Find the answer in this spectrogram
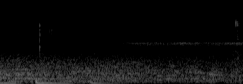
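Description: Quiet background hiss with a few faint clicks, and a faint steady high-pitched tone that comes in a little past halfway.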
